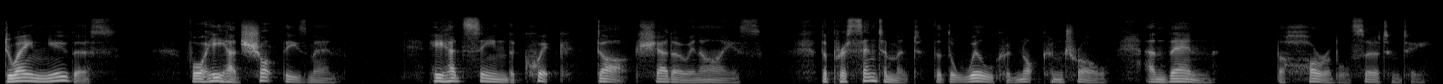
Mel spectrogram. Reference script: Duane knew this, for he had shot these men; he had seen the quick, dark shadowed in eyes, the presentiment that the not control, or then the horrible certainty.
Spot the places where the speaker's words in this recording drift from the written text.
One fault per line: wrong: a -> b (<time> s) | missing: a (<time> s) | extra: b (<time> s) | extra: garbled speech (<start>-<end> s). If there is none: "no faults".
wrong: shadowed -> shadow (6.4 s)
extra: will could (9.5 s)
wrong: or -> and (11.4 s)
